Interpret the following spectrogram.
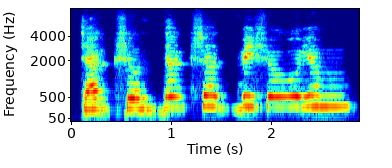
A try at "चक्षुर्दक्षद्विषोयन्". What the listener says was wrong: எம் இல்ல என்ன.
